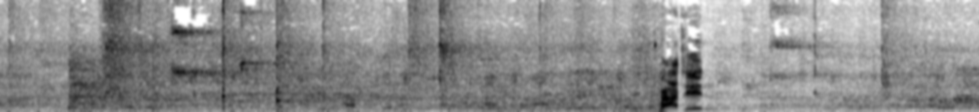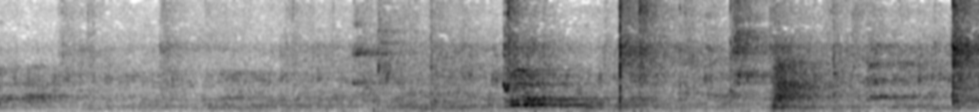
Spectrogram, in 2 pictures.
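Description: Shuttlecocks are struck with sharp pops of badminton rackets.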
